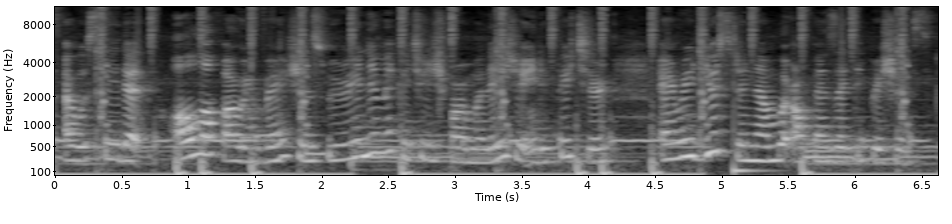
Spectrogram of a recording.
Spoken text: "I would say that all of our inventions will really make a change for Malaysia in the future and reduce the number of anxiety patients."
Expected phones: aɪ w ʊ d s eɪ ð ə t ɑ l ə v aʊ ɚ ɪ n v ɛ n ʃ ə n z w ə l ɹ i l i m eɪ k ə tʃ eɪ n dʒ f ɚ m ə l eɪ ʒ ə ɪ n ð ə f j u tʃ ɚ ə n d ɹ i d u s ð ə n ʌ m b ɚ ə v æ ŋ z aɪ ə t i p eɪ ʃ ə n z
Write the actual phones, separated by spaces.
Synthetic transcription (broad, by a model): aɪ w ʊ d s eɪ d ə t ɑ l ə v aʊ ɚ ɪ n v ɛ n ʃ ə n s w ə l ɹ i l i m eɪ k ə tʃ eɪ n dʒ f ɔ m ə l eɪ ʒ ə ɪ n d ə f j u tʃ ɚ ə n ɹ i d u s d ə n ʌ m b ɚ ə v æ z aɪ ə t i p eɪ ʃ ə n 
